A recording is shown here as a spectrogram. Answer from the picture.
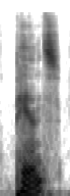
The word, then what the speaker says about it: Pence: Pence, Manoah Pence, but it's spelled P-E-N-C-E, and right. – I thought, that sounds the same as P-E-N-T-Z.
